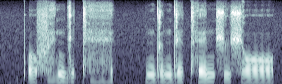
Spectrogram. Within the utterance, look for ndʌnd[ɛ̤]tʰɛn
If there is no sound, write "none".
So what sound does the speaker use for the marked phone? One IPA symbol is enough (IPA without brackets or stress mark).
ɛ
